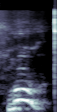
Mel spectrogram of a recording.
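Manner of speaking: short, very high whoop; high "woo" whoop. Real, not acted. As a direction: let out a high-pitched woo. Excited about the burger.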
